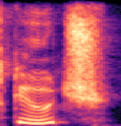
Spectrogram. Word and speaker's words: Scooch: forget our friends that's that's scooch rhymes with pooch um at scooch because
